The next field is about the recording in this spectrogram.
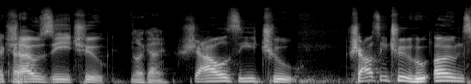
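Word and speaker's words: Shou Zi Chew: QI would be Chi. Would it? But this is Z. Yeah, apparently QI is pronounced Chi. All right, okay. But this is ZI, so I got that wrong.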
